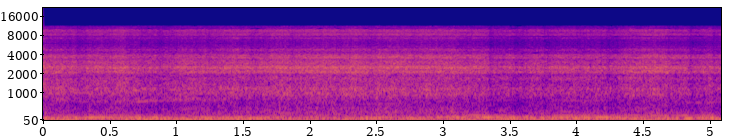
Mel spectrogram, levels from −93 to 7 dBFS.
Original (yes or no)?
yes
